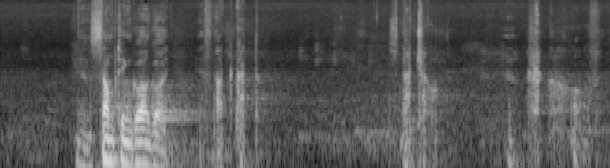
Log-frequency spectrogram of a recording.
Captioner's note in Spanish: la mente susurra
